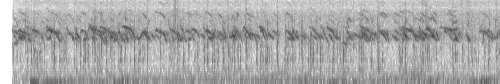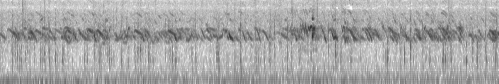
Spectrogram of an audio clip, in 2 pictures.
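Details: Baby chicks chirping as a dense, continuous chorus of high, short peeps, many birds overlapping with no pauses, over a steady low hum.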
